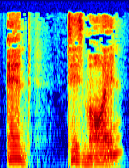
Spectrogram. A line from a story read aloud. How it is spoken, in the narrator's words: He croaks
